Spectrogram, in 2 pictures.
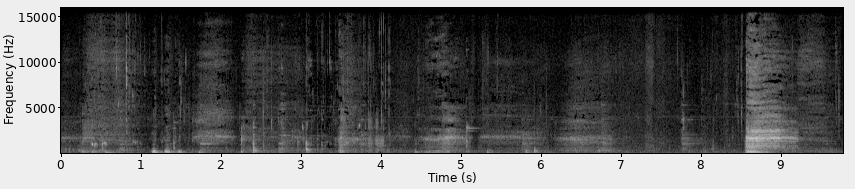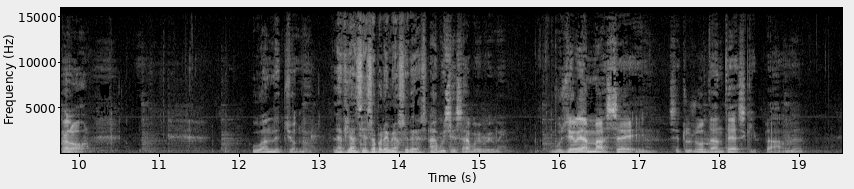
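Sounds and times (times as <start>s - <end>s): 
liquid gurgling into a drinking glass: 0.3s - 1.6s, 2.3s - 4.2s
speech: 1.1s - 1.6s, 12.3s - 19.1s.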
